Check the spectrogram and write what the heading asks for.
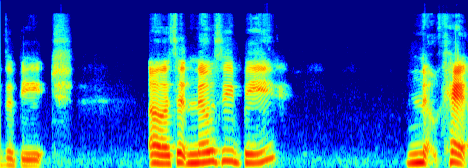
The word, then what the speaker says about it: Nosy Be: Oh, is it Nosy B? No. Okay, I wrote it down phonetically. No sea bay. No bay. I got it right.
